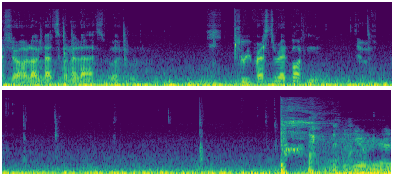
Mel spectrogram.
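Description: A vehicle engine rumbles steadily inside a cabin.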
